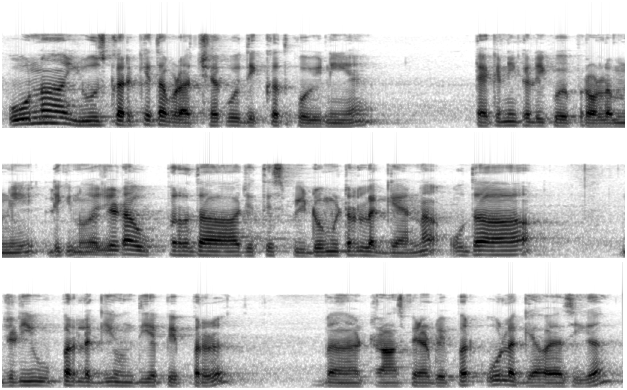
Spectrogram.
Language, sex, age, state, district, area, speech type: Punjabi, male, 45-60, Punjab, Patiala, urban, spontaneous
